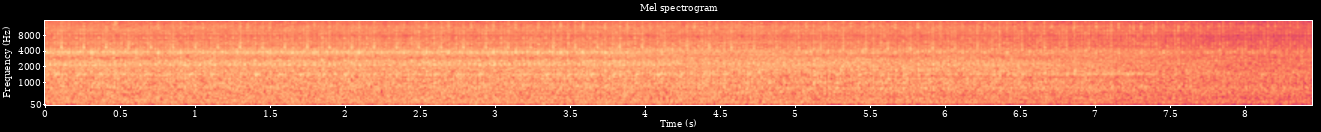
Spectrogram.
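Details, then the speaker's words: 2009 Land Rover Discovery 3, 150k miles, diesel, first start after a timing belt change: steady, even idle with a smooth low drone, no knocks, ticks or rattles; engine sounds healthy. "I think it's done it sounds um it sounds like a discovery"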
